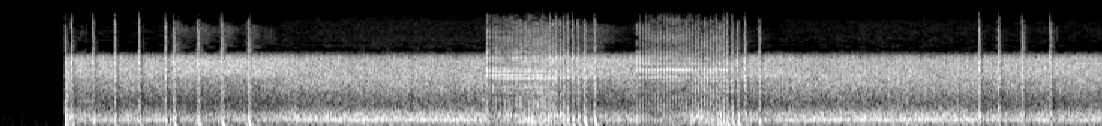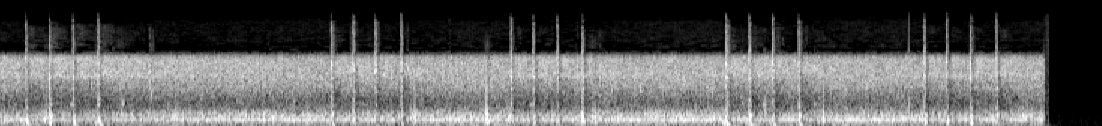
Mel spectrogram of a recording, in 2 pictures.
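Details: Sperm whales, which whalers called "carpenter fish", produce sharp, knocking clicks in overlapping, irregular trains, like a hammer striking nails.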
